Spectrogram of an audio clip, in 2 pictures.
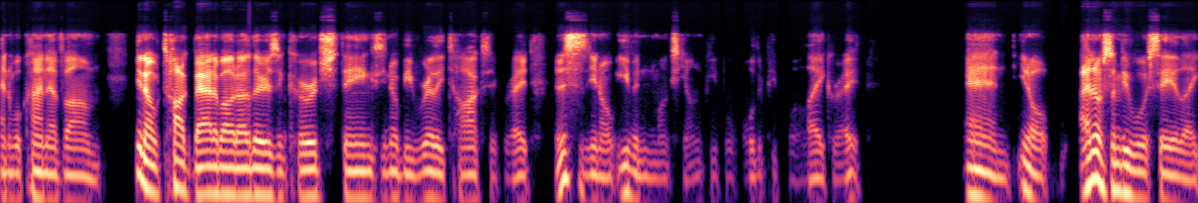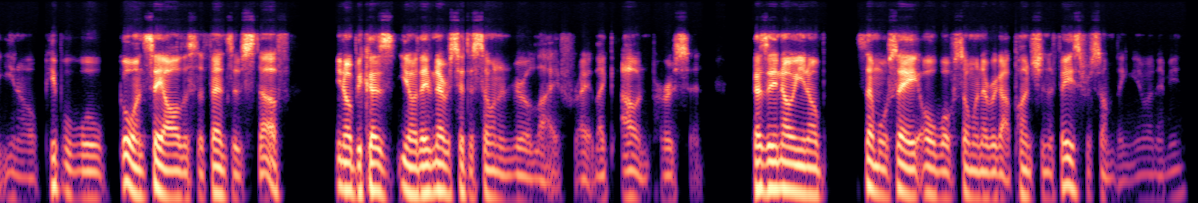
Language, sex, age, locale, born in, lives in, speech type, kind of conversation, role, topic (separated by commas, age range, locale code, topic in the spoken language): English, male, 20-24, en-US, United States, United States, conversation, podcast, host, How can I best learn from my mistakes?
